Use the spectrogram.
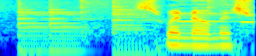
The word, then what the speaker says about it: Swinomish: Swinomish was right. How do people mispronounce that?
